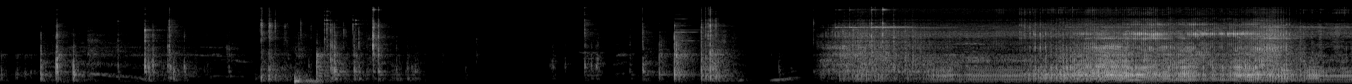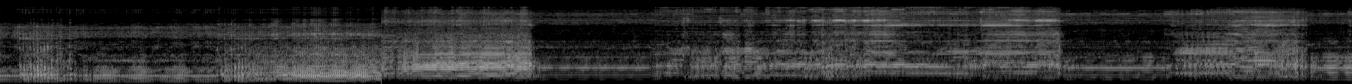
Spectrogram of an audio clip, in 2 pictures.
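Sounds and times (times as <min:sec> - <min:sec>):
bench grinder motor hum: 0:08.2 - 0:27.0.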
